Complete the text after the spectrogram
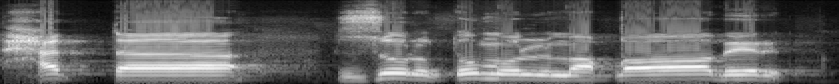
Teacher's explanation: खड़ा ज़बर को एक अलिफ के बराबर खींच कर पढ़ेंगे। हत्ता ज़ुरतुमुल मक़ाबिर, यहाँ रा को पुर पढ़ेंगे।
